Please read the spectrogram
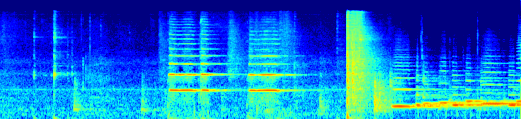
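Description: A single organ flue pipe is sounded twice on the same whistle-like note, each time for well under a second, with faint clicks of handling before it. Just after five seconds comes a brief loud burst of noise. Then flute-toned music begins, its melody climbing in pitch.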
